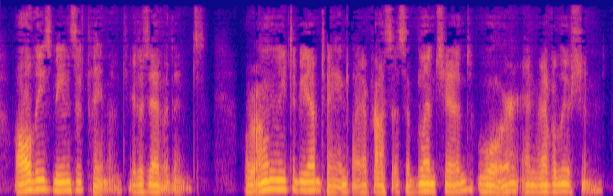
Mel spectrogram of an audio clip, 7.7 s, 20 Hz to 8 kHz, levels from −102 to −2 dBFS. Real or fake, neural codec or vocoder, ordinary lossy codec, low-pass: fake; codec, 44.1 kHz, 2.6 kbps, DAC; MP3, 32 kbps; 7.2 kHz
